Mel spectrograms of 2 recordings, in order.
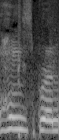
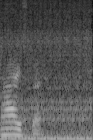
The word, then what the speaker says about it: Happisburgh: Tomorrow at 2:30, make a pot of tea at the how do you pronounce it? Happisburgh Lighthouse.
